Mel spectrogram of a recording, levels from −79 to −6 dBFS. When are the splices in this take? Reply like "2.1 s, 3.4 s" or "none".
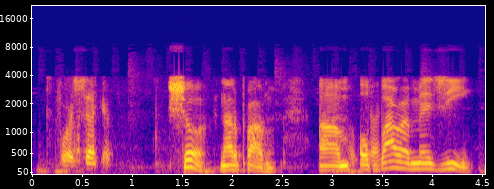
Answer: none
